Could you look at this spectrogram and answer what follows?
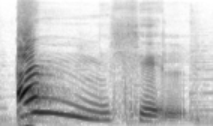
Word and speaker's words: ángel: Muy bien, en la vocal A. Es ángel.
